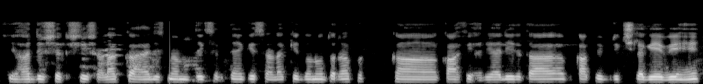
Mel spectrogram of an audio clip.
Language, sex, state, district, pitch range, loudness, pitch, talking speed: Hindi, male, Uttarakhand, Uttarkashi, 120-125 Hz, -17 LUFS, 125 Hz, 215 wpm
